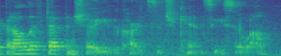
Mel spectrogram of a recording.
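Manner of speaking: voiceless half-whisper under the breath; whispered aside. Real, not acted. Reader whispering while lifting cards to the camera. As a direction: murmur it to yourself while handling the cards.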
